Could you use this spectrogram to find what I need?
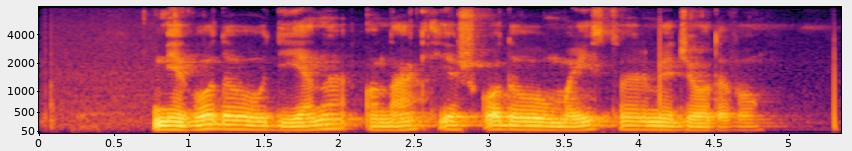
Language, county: Lithuanian, Panevėžys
